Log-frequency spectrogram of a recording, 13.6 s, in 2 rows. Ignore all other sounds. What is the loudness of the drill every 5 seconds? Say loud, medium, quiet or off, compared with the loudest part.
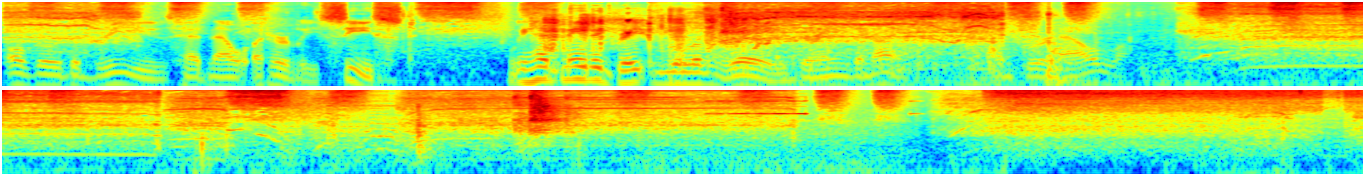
loud, loud, medium.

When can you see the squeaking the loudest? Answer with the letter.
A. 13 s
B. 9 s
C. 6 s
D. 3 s
D.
